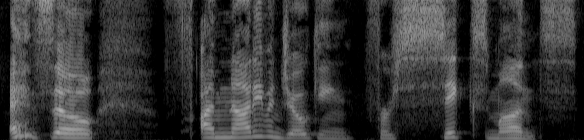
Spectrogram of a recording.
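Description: A woman in her late thirties, a comedian, telling a story in a casual podcast interview, animated and full of "like", acting out quotes. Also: a little high, slow pace, no room sound, clean studio sound. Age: 30s. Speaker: comedian guest.

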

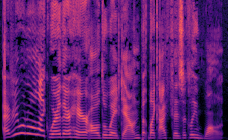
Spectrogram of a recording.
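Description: A woman's voice: mid-range voice, fast talker, no echo, studio quality. A young adult woman co-hosting a podcast, telling funny self-mocking stories in casual chat. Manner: animated storytelling, self-mocking. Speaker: podcast co-host.

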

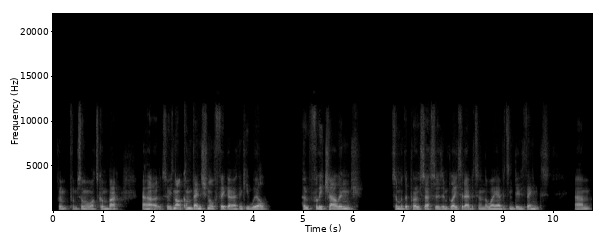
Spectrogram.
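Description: A football writer talks through his analysis at length on a podcast, keeping it a casual chat. His voice is lowish and a little mellow, and he weighs each point carefully and analytically.

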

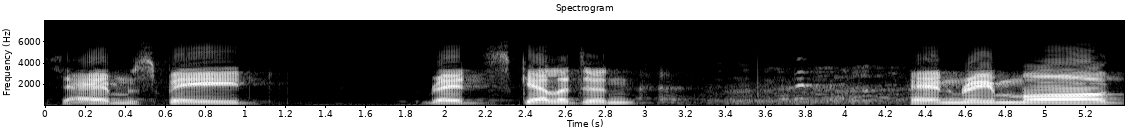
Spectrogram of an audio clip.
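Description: An actor playing a genial, ghoulishly courteous undertaker in a 1940s radio comedy, with solemn, pompous, formal diction. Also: male voice, mid-range voice, steady tone, extremely slow, noisy background. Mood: pompously genial. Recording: dull old radio recording.

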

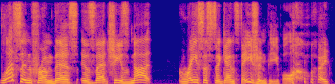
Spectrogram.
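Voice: mid-range voice, lively intonation, slow pace, fairly bright tone, dry recording. A podcast co-host recapping an old TV episode in dry, laughing, casual chat.

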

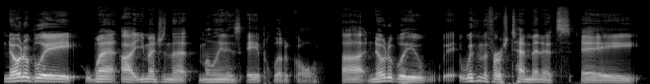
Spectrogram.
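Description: A man's voice: lowish voice, a little fast, a bit bright. A man co-hosting a film podcast, recapping scenes in a chatty, loose way with a few hedging fillers. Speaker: podcast co-host. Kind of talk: casual film discussion.

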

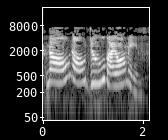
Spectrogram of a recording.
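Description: A woman's voice: extremely high pitch, takes it slowly. An actress playing a sensible young woman with a dry, wry way of telling a story, in a 1940s radio comedy. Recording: hissy lo-fi old radio broadcast.

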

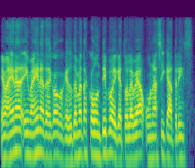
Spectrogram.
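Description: A man's voice: mid-range voice, fairly even intonation, fast talker, no echo. A man chatting casually as podcast host, joking and repeating himself as he builds to a point. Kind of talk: casual chat. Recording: dull, dry sound.

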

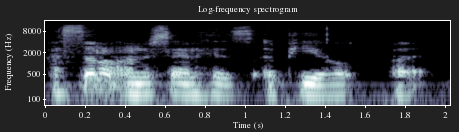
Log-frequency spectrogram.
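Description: A man's voice: medium pitch, steady tone, brisk, dark tone, slightly rough. A man hosting a casual gaming chat, rambling with lots of fillers and laughs while he is sick. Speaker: podcast host.

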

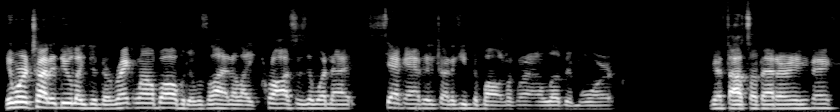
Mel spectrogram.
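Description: A fast-talking man with a mid-range voice and flat delivery hosts a soccer podcast. He chats casually about a match afterward, informal and thinking aloud as he goes.

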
